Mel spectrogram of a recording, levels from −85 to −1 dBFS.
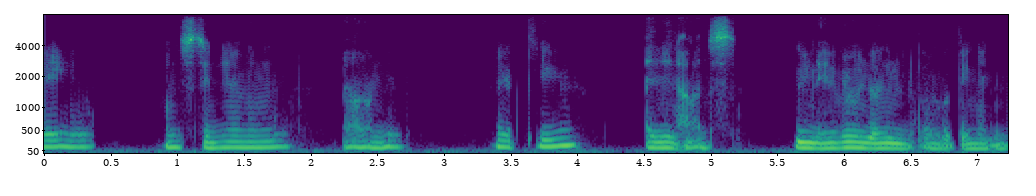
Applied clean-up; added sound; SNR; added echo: neural diffusion model UNIVERSE++.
